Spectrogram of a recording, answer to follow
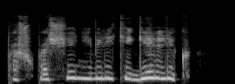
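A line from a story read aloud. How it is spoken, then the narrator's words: Strained, old gnome. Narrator (Russian): выдавил морщинистый гном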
